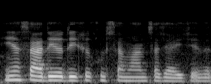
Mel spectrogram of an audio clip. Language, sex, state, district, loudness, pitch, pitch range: Bhojpuri, female, Uttar Pradesh, Ghazipur, -18 LUFS, 180 Hz, 170-190 Hz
